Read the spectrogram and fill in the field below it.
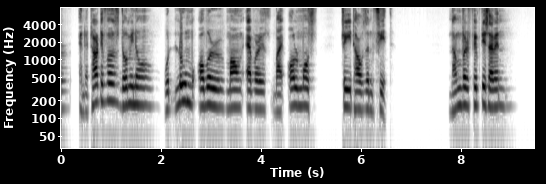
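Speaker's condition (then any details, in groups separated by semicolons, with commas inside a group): No condition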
